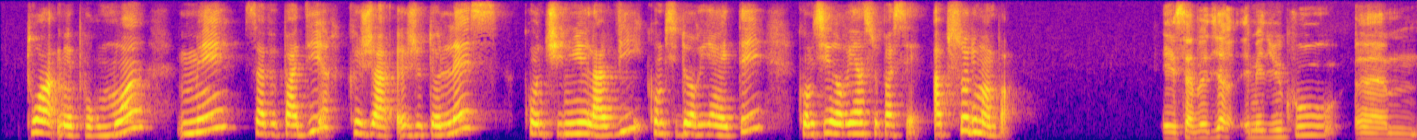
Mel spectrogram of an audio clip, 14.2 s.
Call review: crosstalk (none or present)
none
